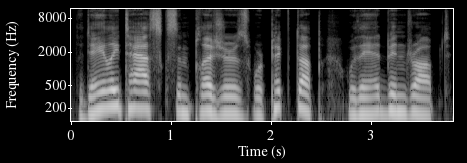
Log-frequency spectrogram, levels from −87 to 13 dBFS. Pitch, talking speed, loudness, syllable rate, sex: 165 Hz, 205 wpm, -17 LUFS, 5.8 syllables/s, male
